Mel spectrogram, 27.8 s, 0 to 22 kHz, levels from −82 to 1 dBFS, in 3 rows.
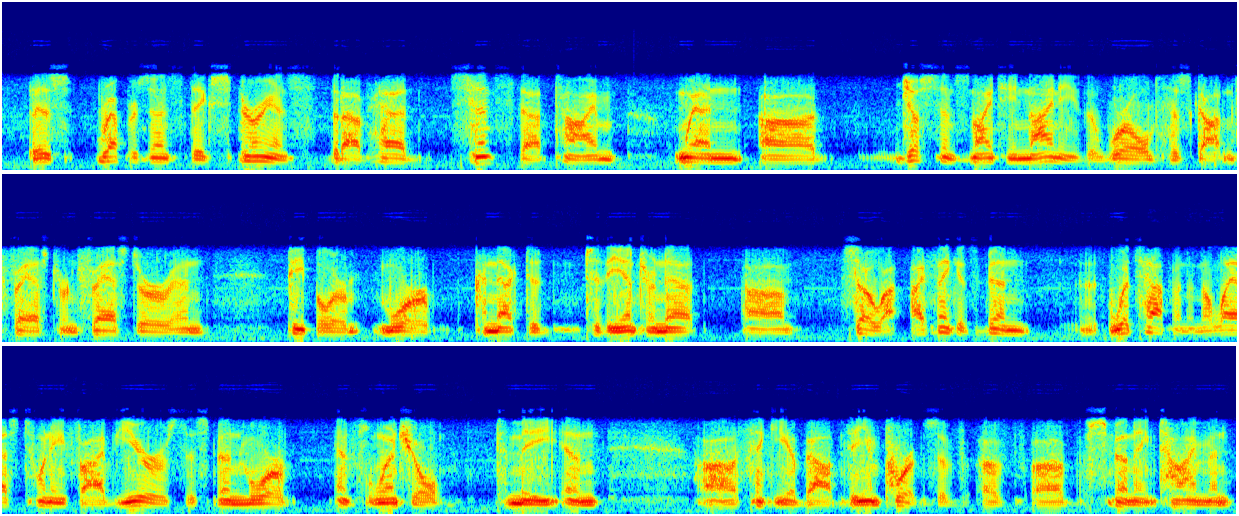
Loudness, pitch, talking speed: -13 LUFS, 110 Hz, 135 wpm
